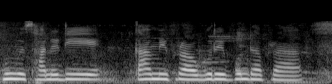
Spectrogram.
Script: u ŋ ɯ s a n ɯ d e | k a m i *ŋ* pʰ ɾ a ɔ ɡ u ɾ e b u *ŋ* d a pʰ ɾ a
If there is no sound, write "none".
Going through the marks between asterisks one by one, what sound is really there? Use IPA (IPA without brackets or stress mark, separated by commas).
none, n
